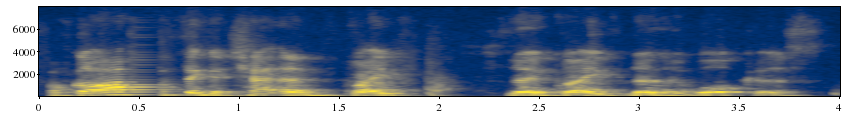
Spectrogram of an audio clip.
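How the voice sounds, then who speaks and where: A man, chatting casually as a show co-host, animated and quick to laugh. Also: on the high side, faint music behind. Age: 30s. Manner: animated, laughing, trails off and restarts. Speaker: podcast co-host. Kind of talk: casual chat about tabletop miniatures. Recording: echoey room, dull lo-fi sound.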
